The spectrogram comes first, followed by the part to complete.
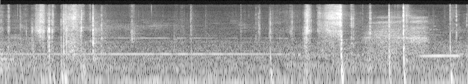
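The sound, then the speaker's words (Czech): A deck of cards being shuffled, with quick papery riffles and flicks in irregular bursts over a faint steady background hum, and no one talking. “Uh, já se ještě pojám přes druhé karty.”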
